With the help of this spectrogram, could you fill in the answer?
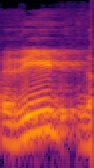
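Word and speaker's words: read: और इसको पढ़ेंगे कैसे, ऐसे वो यहाँ उच्चारण लिखा हुआ है इसको, कि इन दोनों को रेड पढ़ना है।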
